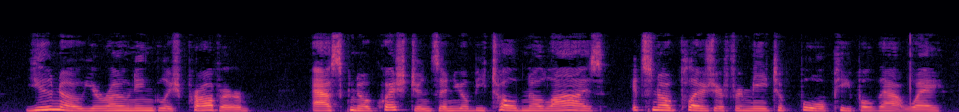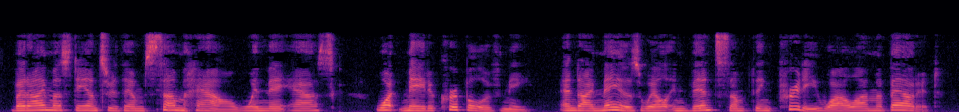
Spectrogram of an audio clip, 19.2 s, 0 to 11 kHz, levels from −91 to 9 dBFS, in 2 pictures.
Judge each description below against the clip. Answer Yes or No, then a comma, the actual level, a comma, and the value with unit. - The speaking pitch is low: No, high, 200 Hz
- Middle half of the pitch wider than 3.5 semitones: No, average, 2.9 semitones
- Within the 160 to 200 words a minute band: Yes, average, 165 wpm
